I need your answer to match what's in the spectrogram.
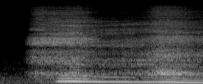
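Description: A single exaggerated, put-on yawn: a breathy intake that slides into a long, low, voiced groan gently falling in pitch, with no other talking.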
